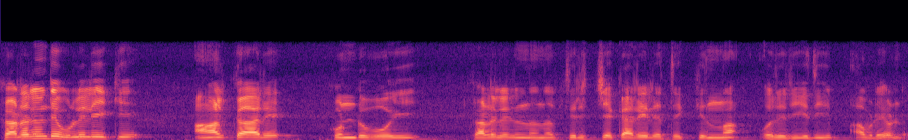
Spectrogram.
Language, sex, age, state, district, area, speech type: Malayalam, male, 60+, Kerala, Pathanamthitta, rural, spontaneous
